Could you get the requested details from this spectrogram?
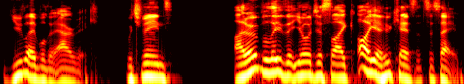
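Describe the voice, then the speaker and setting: A young Australian man co-hosting a podcast, his voice bright and sharp-edged at a middling pitch. He delivers deadpan, crude jokes and swears freely. The mic is close and dry. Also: normal speed, no room sound. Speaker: podcast co-host. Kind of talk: casual crude banter.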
